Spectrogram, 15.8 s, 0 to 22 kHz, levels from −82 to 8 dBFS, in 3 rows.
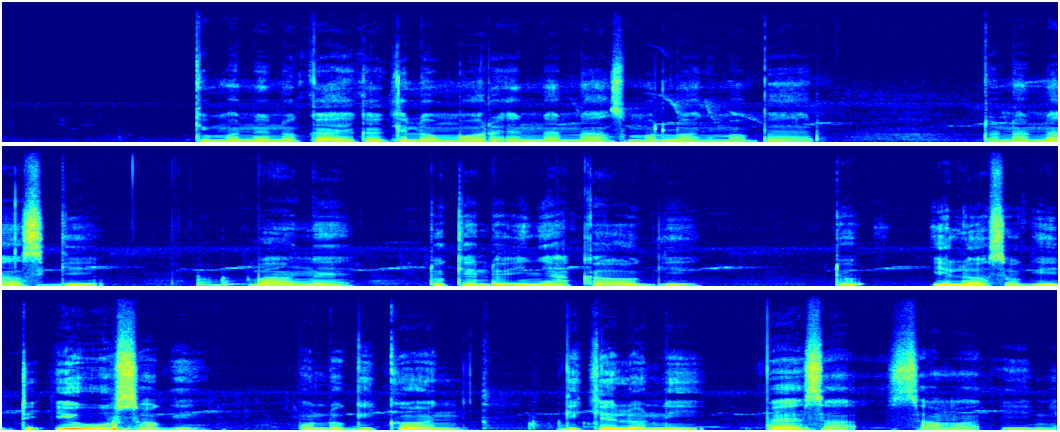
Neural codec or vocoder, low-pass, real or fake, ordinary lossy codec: none; none; real; none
